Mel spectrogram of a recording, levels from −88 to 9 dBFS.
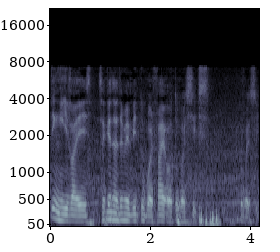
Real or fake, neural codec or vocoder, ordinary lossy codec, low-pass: fake; autoencoder, 48 kHz, 32 numbers a frame, DAC-VAE, trained on Japanese speech; none; 7.2 kHz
